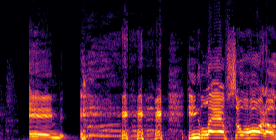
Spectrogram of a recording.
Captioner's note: laughs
